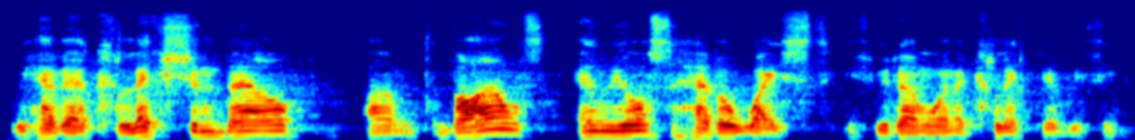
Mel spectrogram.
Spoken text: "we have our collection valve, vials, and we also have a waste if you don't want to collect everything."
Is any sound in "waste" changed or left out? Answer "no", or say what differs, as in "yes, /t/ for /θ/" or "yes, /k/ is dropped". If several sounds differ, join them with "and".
no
